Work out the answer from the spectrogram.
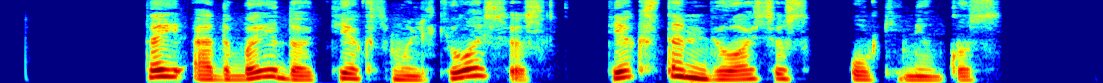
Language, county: Lithuanian, Panevėžys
